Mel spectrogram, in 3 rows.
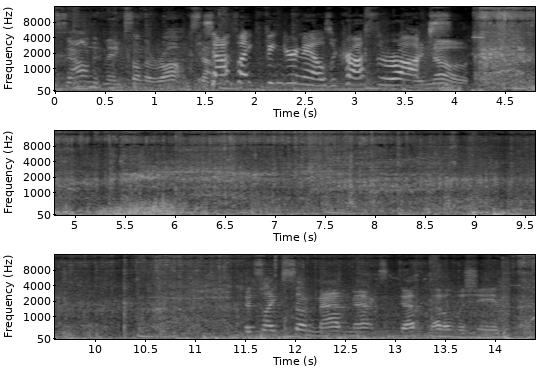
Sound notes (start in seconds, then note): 4.2 RC car clattering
